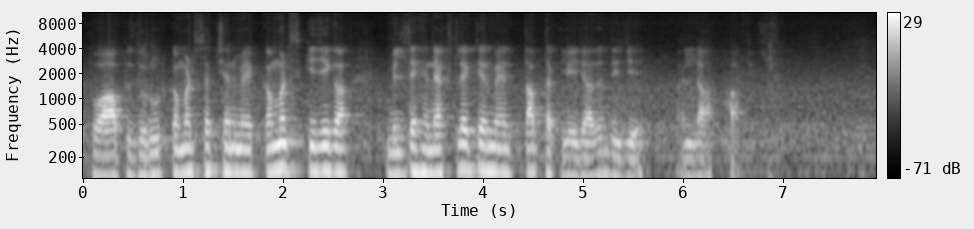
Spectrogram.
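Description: A man speaks calmly and clearly into a close microphone, like a teacher explaining.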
